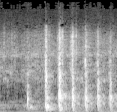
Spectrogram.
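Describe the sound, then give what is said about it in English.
Someone raps on a wooden door about seven times in a quick, steady rhythm, starting softly and then landing firm, hollow knocks. There is no talking. “I'll be right next to you behind the door. I'll be listening and watching. Now, open it.”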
